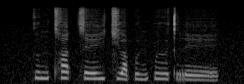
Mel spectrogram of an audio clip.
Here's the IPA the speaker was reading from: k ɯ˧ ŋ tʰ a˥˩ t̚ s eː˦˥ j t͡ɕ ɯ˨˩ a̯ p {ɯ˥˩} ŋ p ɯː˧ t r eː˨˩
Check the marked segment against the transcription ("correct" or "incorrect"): incorrect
